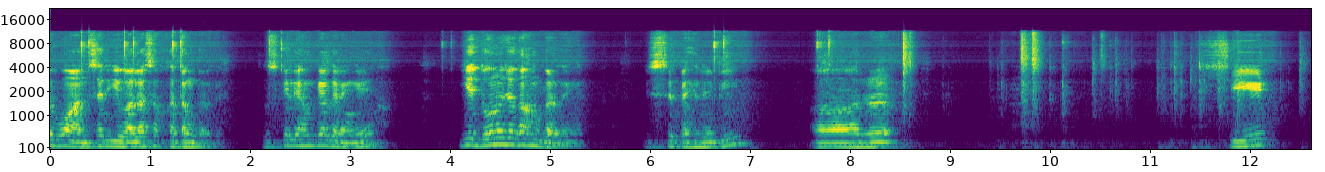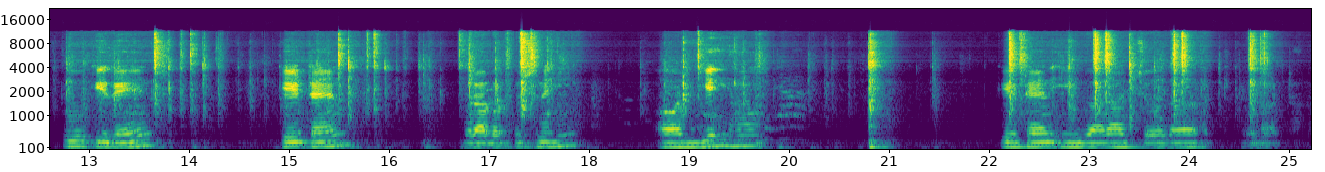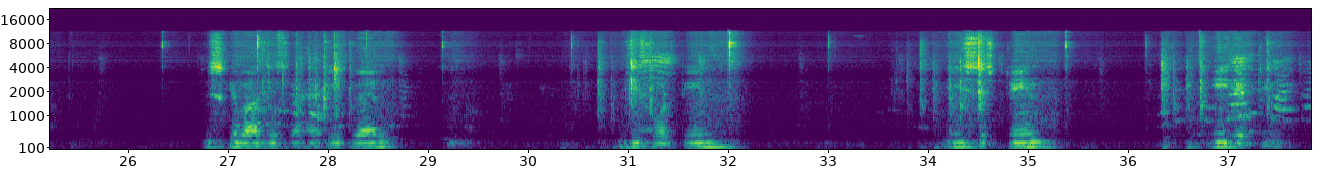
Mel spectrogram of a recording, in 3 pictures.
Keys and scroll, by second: 20.5 ctrl+c, 21.7 ctrl+v.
